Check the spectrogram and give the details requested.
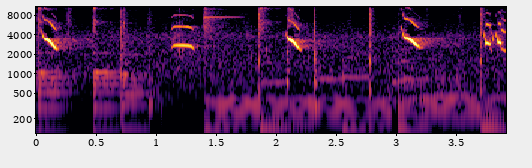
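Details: Osprey calling with thin, high whistled notes that slide downward, heard three or four times against a backdrop of gentle music.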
